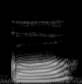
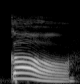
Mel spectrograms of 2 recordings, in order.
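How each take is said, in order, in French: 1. La syllabe est prononcée sur un ton montant. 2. La syllabe est prononcée sur un ton descendant. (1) "Pour un ton montant" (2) "Et pour un ton descendant"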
